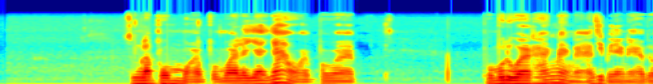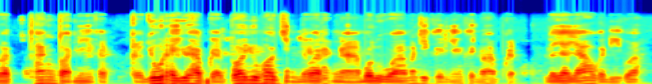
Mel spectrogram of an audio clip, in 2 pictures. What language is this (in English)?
Thai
